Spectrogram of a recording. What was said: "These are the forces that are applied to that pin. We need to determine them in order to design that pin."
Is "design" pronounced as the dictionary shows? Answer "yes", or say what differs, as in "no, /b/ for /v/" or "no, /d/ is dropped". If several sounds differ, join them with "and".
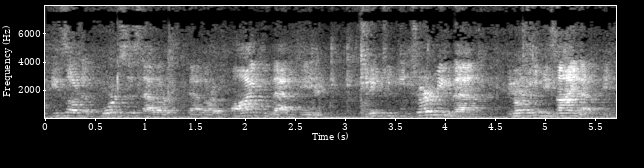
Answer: yes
